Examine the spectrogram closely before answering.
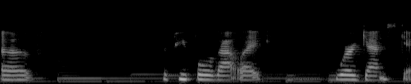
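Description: A woman speaks with ordinary pitch variation while faint music plays in the background. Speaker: vlogger. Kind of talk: personal story vlog. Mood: earnest, emotional. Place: home room. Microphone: webcam.

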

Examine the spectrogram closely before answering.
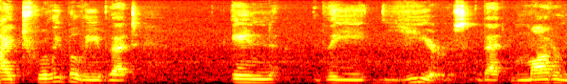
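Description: A man talks with ordinary pitch variation while light background noise sits behind him. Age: 50s. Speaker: psychic and witch video blogger; witch video blogger. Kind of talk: video monologue. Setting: indoors at home with fan. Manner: animated. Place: home room. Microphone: webcam.

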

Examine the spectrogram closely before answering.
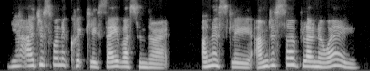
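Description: Against a quiet background, a woman talks in an animated tone at a moderate pace, her fairly high pitch moving with ordinary variation. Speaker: facilitator, writer and activist. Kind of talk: moderated conversation. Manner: animated, laughs often.

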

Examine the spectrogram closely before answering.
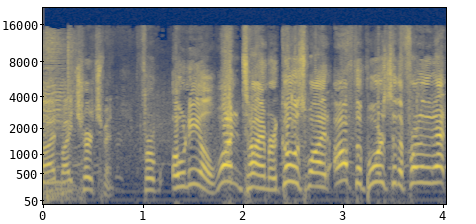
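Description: Extremely high-pitched shouting from a man, fairly quick and lively in intonation, with a dry sound, no echo and light background noise. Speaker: hockey play-by-play announcer. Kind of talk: live commentary. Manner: animated, excitable; fast-paced play-by-play, rising to a shout on goals.

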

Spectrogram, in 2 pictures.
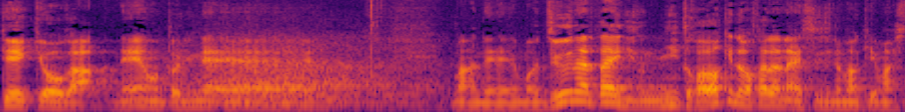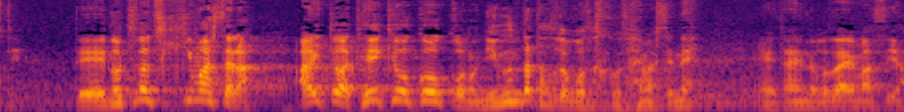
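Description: His speech comes out very fast. The volume rises and falls sharply as this man talks. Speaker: rakugo performer (junior, apprentice of a senior master). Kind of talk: rakugo opening routine (makura) to a live audience. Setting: live theater hall. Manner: chatty, humorous, audience-interacting. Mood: jovial, smiling, self-deprecating. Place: stage. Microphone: podium.

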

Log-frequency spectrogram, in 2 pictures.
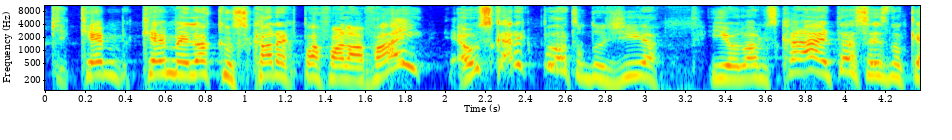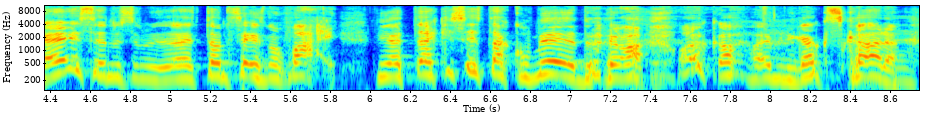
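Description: Extremely high in pitch, this man talks at a very fast pace with hardly any pauses. His tone is animated, with ordinary pitch variation. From Brazil. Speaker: funk MC. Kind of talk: casual chat. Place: studio. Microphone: studio mic.

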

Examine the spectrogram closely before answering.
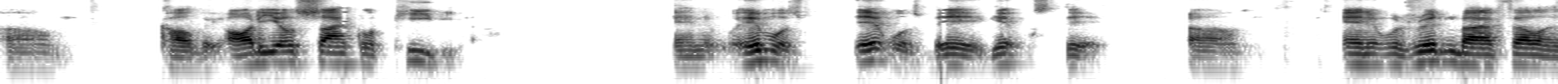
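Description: Against a quiet background, a man with a Southern US accent speaks at medium pitch and a fairly slow pace. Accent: Southern US (Georgia). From US South, Oglethorpe County, Georgia; Georgia. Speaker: sound engineer and producer; guest. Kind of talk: interview. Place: home room. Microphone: video call.

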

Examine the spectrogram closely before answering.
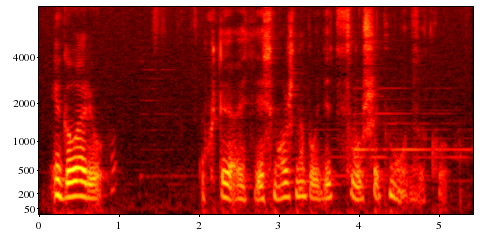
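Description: Faint music plays in the background. The pace is very slow. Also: woman. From Moscow. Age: 80s+. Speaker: elderly homeowner interviewee. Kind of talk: interview answer. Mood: reflective, warm storytelling.

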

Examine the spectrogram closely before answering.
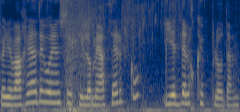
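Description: An animated woman's voice in a Spanish accent over light background noise. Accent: Peninsular Spanish. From Spain. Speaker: gaming YouTuber. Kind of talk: let's play commentary. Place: home room. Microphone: studio mic.

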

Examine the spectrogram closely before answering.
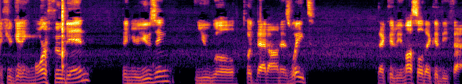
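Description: The recording is dry with no echo, carrying a man's fairly low pitch, ordinary pitch variation and moderate pace. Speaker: fitness vlogger. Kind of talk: casual vlog chat. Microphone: phone near.

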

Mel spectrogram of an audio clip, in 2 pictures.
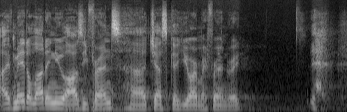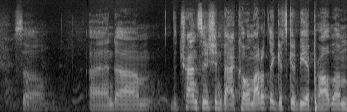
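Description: This man speaks with a Canadian accent and a fairly high pitch. His pace is moderate and his intonation fairly even. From Canada. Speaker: law student; panelist. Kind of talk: panel presentation. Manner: casual. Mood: relaxed, joking. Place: hall. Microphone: handheld.

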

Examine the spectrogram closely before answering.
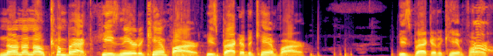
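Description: A man talks at a fairly quick pace with an animated, playful tone. The sound is dry with no echo, and there is light background noise. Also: ordinary pitch variation. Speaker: gaming video creator. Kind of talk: bedtime-style campfire storytelling, mock-epic tale. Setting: in a VR game, voice chat. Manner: dramatic, theatrical narrator tone; animated, excitable, playful. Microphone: headset.

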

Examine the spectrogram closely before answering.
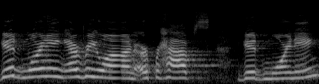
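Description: Over light background noise, the speaker talks at a fairly slow pace with a Filipino accent. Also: woman. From Philippines. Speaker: event host. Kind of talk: event hosting. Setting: online event. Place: studio.

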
